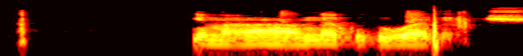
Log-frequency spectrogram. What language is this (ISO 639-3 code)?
kab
